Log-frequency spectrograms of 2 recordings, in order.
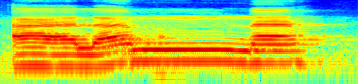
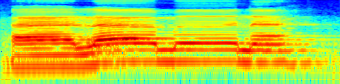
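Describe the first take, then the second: First: The m is held smoothly without a bounce. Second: The m ends with an added bouncing release. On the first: The speaker calls it right. "itu ditawasudkan" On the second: The speaker calls it wrong. "ini tidak dibenarkan karena mim bukan sifatnya qalqalah"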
